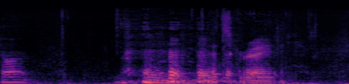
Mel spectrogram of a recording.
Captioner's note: laughter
